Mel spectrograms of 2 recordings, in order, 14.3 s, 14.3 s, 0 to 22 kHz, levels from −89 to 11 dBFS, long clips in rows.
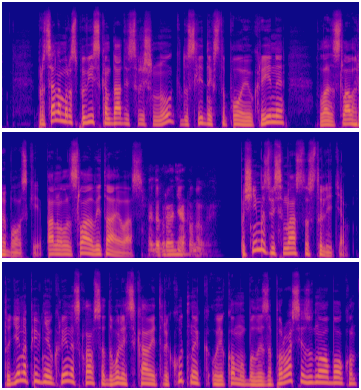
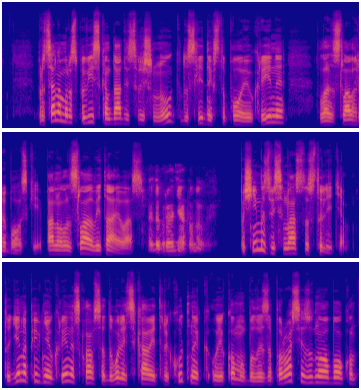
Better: first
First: none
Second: thin; very; fading below 350 Hz

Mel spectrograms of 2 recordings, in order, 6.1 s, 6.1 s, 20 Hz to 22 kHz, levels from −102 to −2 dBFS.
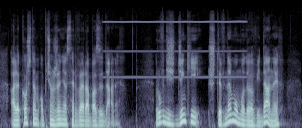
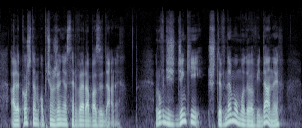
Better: second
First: high-pitched whine; noticeable; from 2 to 5 s; 2 kHz, 20 dB below the speech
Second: none

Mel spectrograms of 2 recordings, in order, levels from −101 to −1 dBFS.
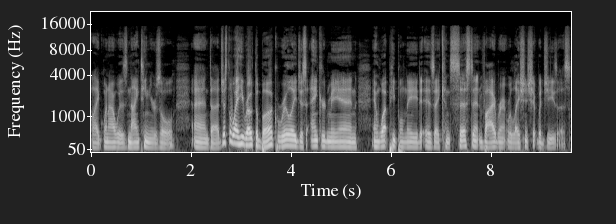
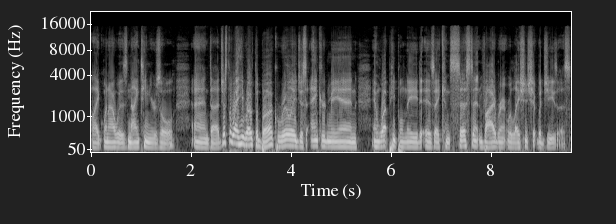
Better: first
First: none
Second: distortion; slight; 10 dB below the speech

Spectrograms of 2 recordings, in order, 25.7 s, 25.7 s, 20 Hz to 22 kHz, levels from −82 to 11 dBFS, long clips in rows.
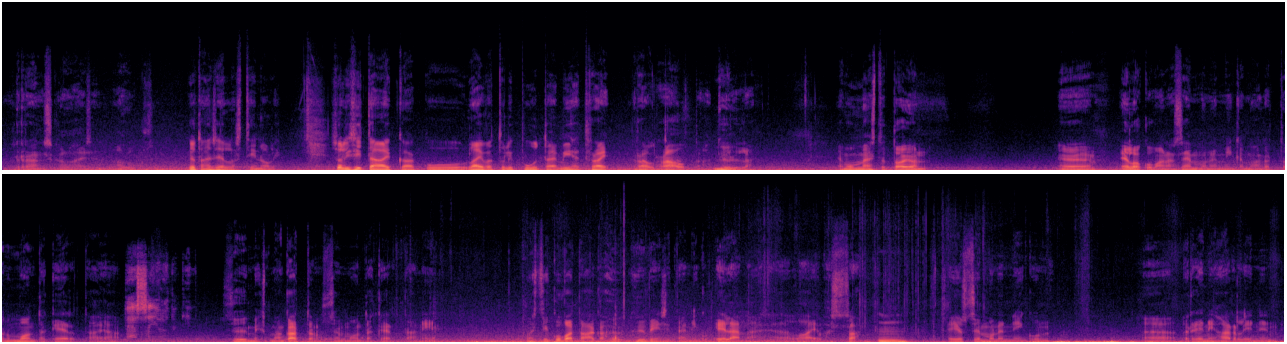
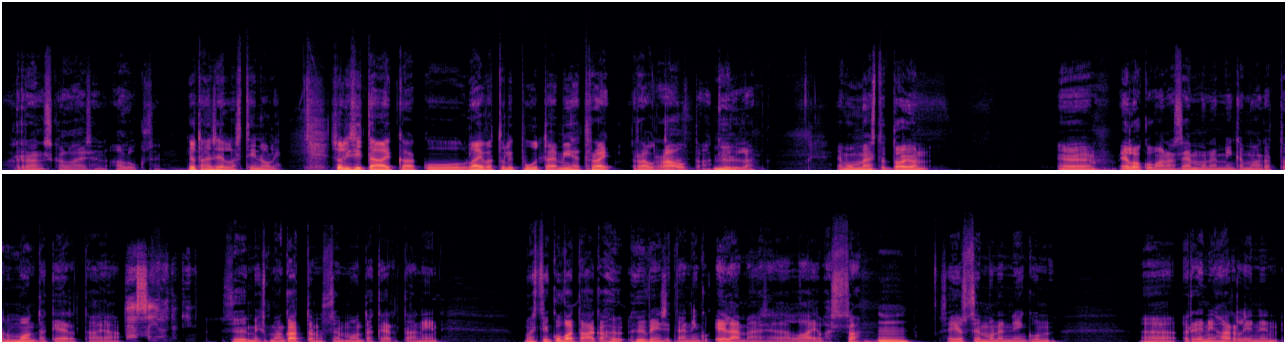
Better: second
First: wind in the background; loud; throughout; 8 dB below the speech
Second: none

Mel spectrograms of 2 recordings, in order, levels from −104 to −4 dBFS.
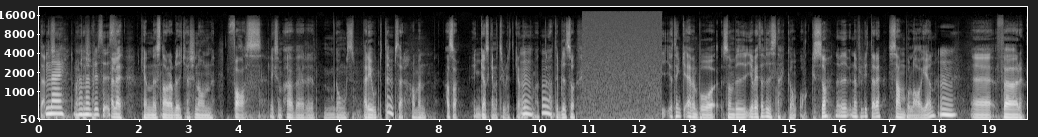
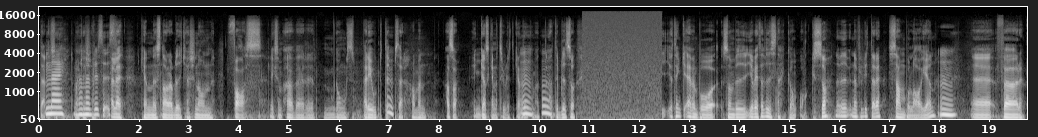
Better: neither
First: audio cutting out; filled with static; at 11 s for 1.5 s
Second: audio cutting out; filled with static; at 11 s for 1.5 s

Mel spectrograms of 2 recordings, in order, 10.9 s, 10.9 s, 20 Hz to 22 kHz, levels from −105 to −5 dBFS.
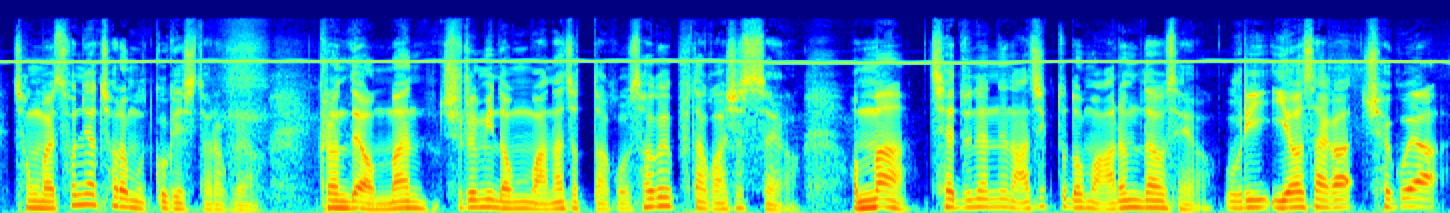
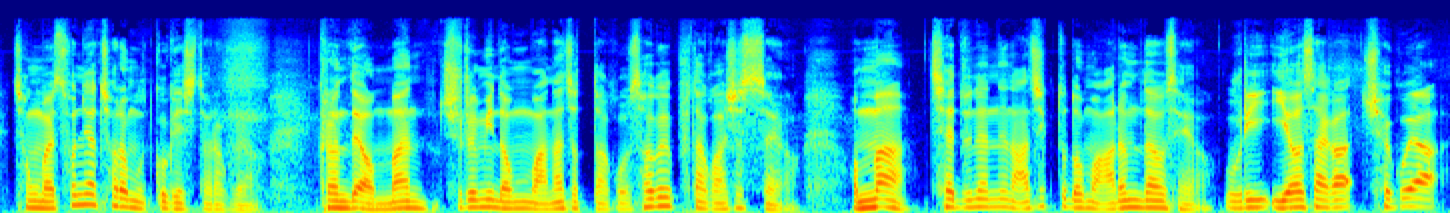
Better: second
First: high-pitched whine; noticeable; throughout; 7 kHz, 15 dB below the speech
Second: none

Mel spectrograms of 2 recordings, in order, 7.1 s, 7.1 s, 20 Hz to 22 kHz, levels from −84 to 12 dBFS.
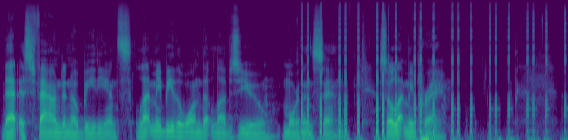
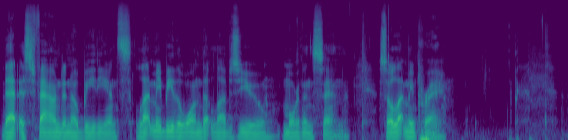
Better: second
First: phone ringing; noticeable; from 4 s on; peak 2 dB below the speech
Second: none

